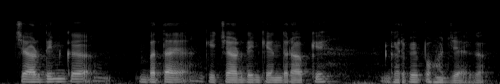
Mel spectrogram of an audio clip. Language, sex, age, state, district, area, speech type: Urdu, male, 30-45, Bihar, Araria, urban, spontaneous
